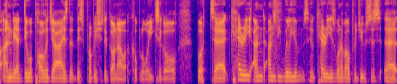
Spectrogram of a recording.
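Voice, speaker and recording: A man co-hosting a podcast, talking in brisk, teasing casual chat. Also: mid-range voice, clear, resonant tone, dry recording, studio quality. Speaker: podcast co-host.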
